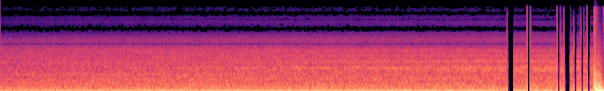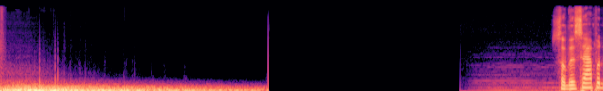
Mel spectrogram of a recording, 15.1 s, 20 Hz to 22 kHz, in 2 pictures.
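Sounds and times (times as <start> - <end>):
loud boom sweeping down: 7.4 - 10.9
low rumble: 7.4 - 10.9.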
